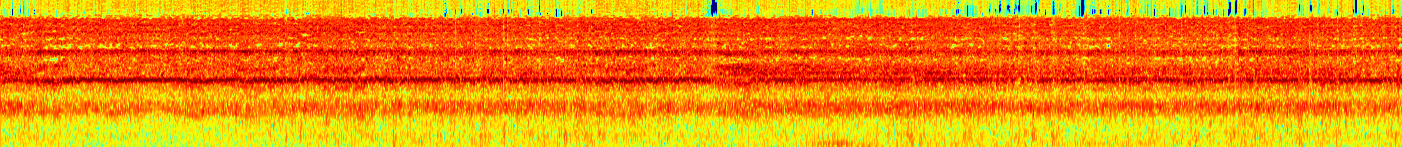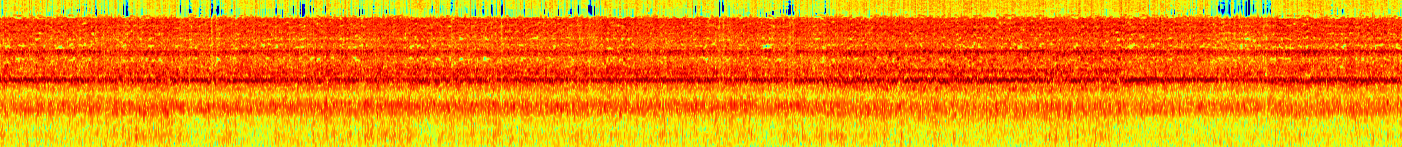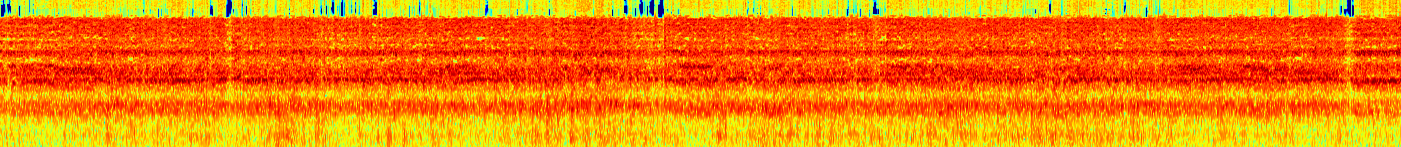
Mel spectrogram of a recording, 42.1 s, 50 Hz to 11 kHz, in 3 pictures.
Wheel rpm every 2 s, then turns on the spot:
230, 220, 230, 220, 230, 230, 230, 230, 230, 230, 230, 220, 210, 220, 220, 230, 230, 240, 220, 230, 220.
none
